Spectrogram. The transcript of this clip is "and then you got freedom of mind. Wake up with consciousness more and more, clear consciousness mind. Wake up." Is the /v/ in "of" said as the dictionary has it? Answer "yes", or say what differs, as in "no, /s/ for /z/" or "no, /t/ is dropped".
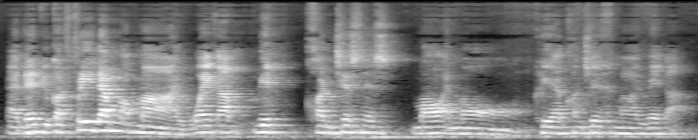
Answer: no, /f/ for /v/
